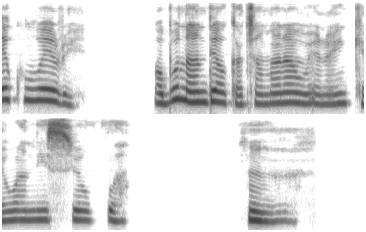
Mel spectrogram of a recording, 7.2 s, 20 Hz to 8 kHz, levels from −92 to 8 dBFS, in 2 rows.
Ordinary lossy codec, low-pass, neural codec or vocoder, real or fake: none; none; codec, 16 kHz, 8 kbps, FunCodec, trained on LibriTTS, 25 frames a second; fake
